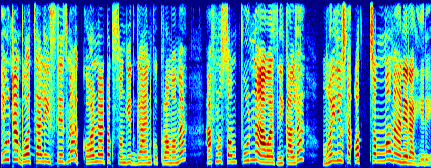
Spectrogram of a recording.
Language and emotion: Nepali, happy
